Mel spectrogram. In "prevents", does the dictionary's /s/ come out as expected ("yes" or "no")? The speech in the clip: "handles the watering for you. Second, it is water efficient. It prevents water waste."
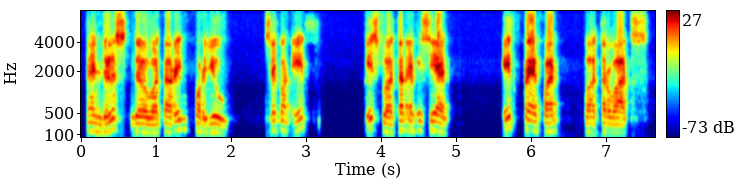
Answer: no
